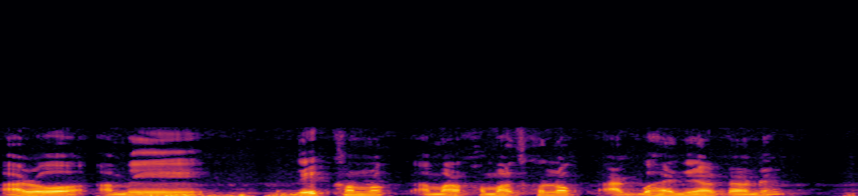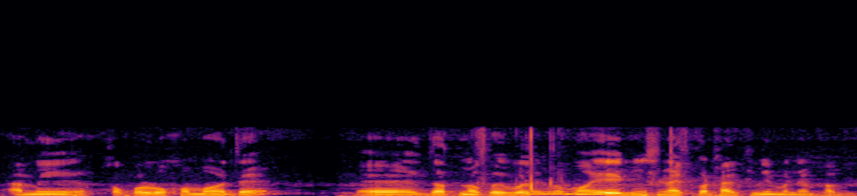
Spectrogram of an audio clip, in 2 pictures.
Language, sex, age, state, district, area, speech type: Assamese, male, 60+, Assam, Golaghat, urban, spontaneous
